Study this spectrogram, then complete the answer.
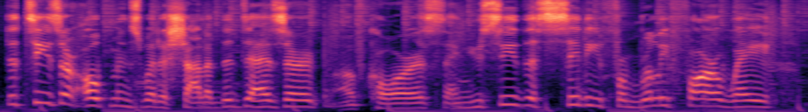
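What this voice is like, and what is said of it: New York accent. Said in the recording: “I'm from New York. I have a New York accent.”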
